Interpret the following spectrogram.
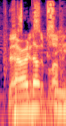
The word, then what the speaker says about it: Paradoxy: Paradoxy is how you say his name.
